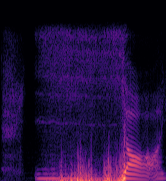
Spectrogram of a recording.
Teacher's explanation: you'll feel the middle of your tongue kind of go up against the hard part in your mouth behind the alveolar ridge, like yaw, like you feel your tongue hit the top of your mouth. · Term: palatal sound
